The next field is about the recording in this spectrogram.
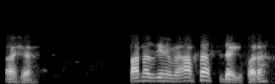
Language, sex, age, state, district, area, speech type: Kashmiri, male, 18-30, Jammu and Kashmir, Baramulla, rural, conversation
